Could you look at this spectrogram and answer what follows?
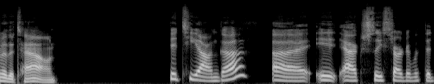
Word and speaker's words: Whitianga: Whitianga. It actually started with the WWHITINGA, but it's pronounced Whitianga in the Maori language.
